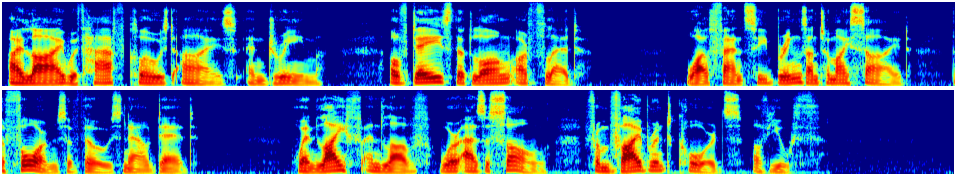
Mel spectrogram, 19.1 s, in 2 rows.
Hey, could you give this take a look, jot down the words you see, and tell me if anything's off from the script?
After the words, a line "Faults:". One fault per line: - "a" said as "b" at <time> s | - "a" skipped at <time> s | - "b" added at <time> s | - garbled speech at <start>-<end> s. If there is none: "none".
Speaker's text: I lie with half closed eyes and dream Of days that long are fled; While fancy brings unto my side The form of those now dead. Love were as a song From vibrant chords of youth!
I lie with half closed eyes and dream Of days that long are fled; While fancy brings unto my side The forms of those now dead. When life and love were as a song From vibrant chords of youth!
Faults:
- "form" said as "forms" at 9.6 s
- "When life and" added at 12.4 s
